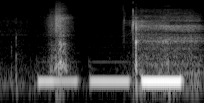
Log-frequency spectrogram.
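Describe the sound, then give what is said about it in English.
Mobile phone ringing or notification tone: three sustained low-pitched electronic beeps, the last one louder, with faint rustling between them. “That's my phone. You get a phone call? I was about to say that's not me.”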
